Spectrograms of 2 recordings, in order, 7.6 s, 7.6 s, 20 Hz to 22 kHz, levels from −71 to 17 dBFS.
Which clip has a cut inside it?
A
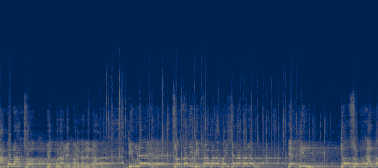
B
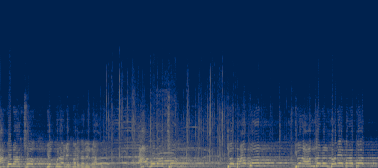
A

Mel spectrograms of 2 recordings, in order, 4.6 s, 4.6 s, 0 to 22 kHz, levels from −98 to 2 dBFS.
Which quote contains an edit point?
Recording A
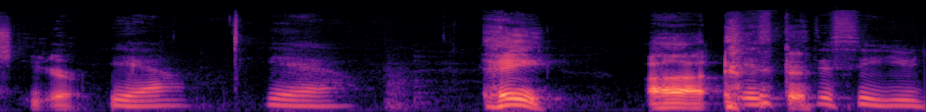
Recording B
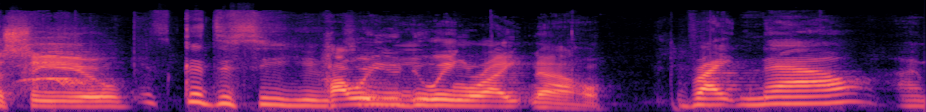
A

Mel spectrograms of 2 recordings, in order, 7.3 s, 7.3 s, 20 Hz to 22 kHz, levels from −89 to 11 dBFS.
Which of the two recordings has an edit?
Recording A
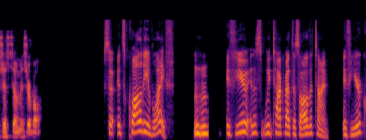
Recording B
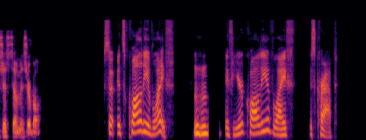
B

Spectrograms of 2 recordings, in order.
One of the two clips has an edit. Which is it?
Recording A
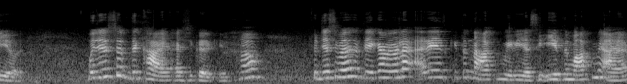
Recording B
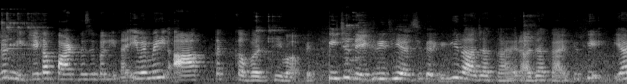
B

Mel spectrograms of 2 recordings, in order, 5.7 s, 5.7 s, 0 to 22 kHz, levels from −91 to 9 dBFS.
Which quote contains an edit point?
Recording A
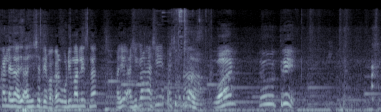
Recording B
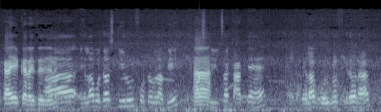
A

